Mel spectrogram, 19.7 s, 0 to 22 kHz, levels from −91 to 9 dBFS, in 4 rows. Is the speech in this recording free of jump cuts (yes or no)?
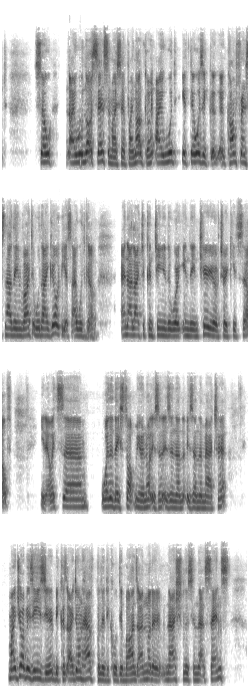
no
